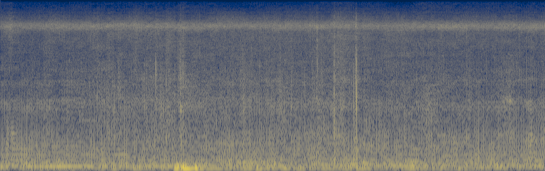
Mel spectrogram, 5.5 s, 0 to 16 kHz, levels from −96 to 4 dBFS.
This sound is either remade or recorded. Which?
remade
